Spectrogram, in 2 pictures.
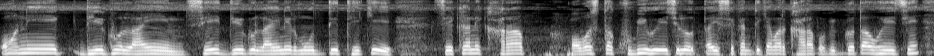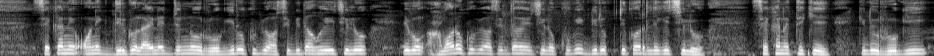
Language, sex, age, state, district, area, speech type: Bengali, male, 45-60, West Bengal, Paschim Medinipur, rural, spontaneous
